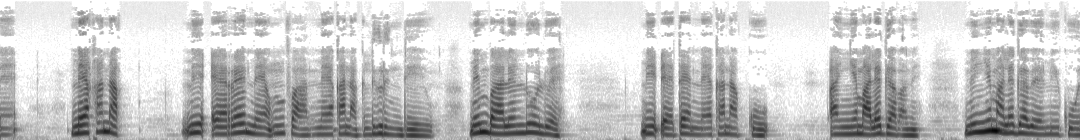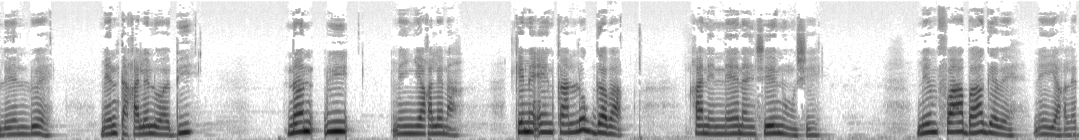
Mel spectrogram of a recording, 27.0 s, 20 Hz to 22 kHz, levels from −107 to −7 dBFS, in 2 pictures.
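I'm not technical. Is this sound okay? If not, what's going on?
No, the speech carries plainly audible damage from start to finish, most likely from MP3 compression. The encoder kept too little detail, so quiet parts of the sound flicker in and out, giving a watery, swirly texture, with metallic chirping on s sounds.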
